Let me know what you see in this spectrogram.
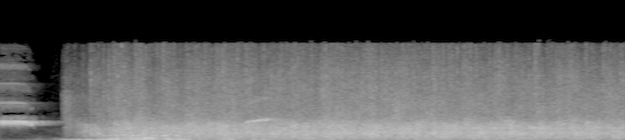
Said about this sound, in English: That must be the first time anybody's got a round of applause for admitting they cheated.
